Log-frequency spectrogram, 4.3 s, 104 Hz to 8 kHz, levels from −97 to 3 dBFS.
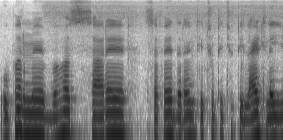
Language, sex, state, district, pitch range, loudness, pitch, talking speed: Hindi, male, Jharkhand, Ranchi, 110-120 Hz, -18 LUFS, 120 Hz, 155 wpm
